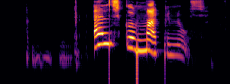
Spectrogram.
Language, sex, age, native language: Icelandic, male, 9, Icelandic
